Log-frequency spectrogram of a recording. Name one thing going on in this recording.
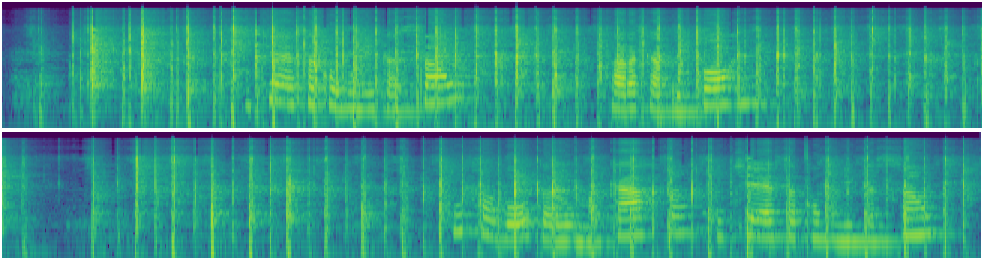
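Cards are shuffled briskly with quick, crisp flicks and rustles.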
